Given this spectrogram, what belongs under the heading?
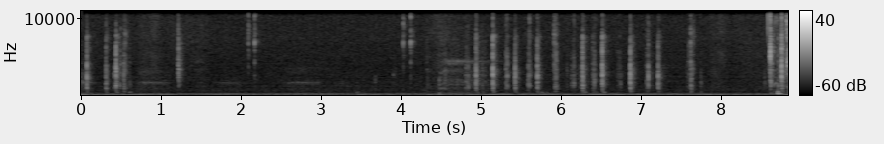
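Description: A password is typed on a computer keyboard, with soft, close key clicks coming in short bursts and scattered single taps over a low steady hum.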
